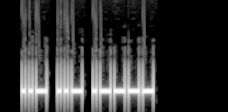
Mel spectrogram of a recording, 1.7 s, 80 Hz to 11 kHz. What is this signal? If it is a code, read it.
Morse code, heard as a keyed tone, about 46 wpm, 700 Hz. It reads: UU1
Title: Three Challenging Letter-Number Combinations 45wpm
